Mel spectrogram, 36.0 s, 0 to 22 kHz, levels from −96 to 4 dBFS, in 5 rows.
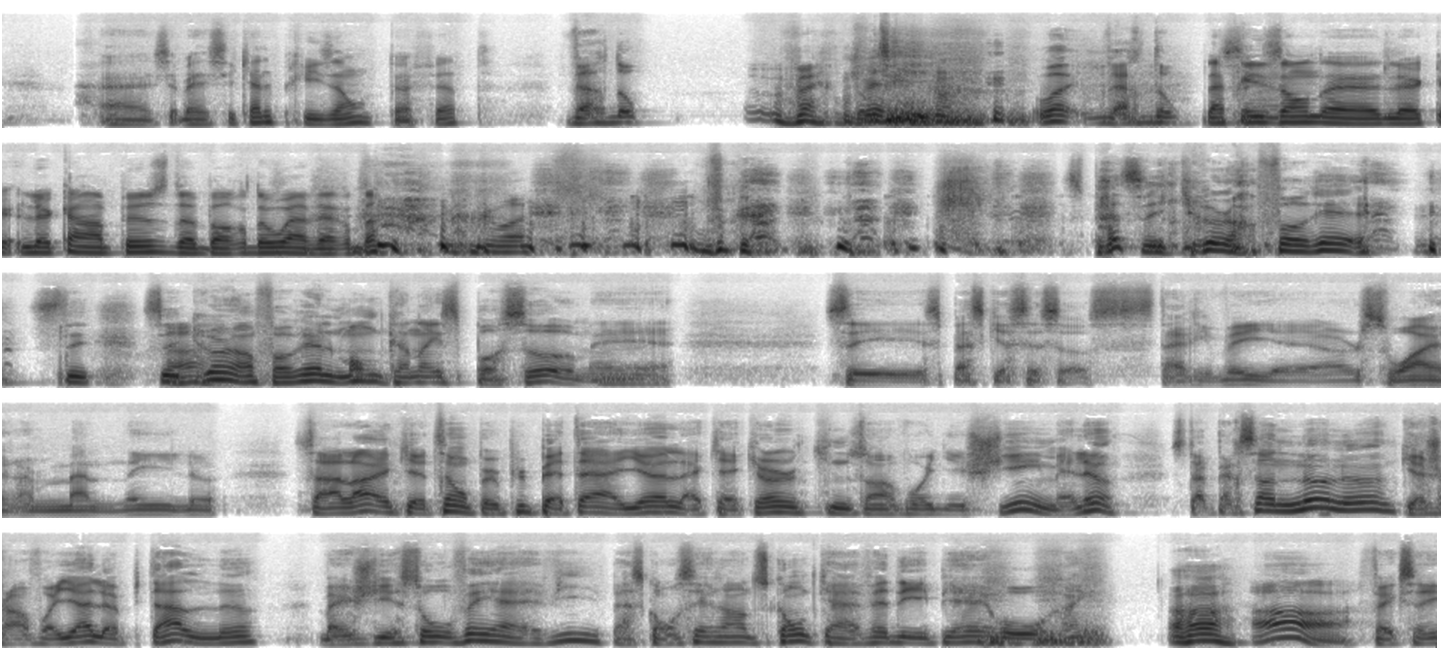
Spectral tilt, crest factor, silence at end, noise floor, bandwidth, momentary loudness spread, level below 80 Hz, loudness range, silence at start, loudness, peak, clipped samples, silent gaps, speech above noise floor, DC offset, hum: -4.5 dB/octave; 20 dB; 0 s; -52 dBFS; 15.5 kHz; 12 LU; -64 dBFS; 5 LU; 0.4 s; -20 LUFS; 0 dBFS; under 0.1%; none; 32 dB; under 0.1%; none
